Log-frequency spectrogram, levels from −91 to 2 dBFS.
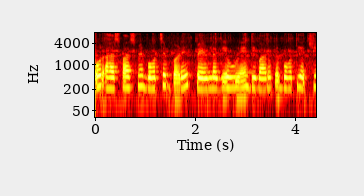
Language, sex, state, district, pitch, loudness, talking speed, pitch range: Hindi, female, Chandigarh, Chandigarh, 215 Hz, -19 LUFS, 215 wpm, 205-235 Hz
